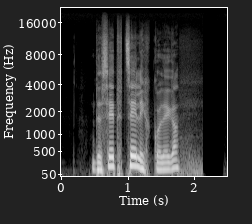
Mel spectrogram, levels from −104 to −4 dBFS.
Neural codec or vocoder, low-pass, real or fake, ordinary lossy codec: none; 19.8 kHz; real; none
